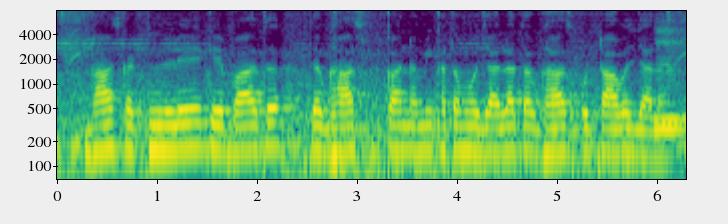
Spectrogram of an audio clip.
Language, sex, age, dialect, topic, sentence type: Bhojpuri, female, 18-24, Northern, agriculture, statement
